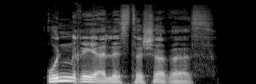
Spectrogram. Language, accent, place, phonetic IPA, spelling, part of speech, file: German, Germany, Berlin, [ˈʊnʁeaˌlɪstɪʃəʁəs], unrealistischeres, adjective, De-unrealistischeres.ogg
- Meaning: strong/mixed nominative/accusative neuter singular comparative degree of unrealistisch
